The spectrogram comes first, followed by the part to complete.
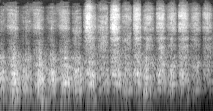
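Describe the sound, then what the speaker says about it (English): Sandpaper on a scrap-wood sanding block rubs back and forth over wood in a steady rhythm of about a dozen quick rasping strokes, close and fairly quiet. "you can reposition the sanding block to do the same kind of work along the front edge"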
